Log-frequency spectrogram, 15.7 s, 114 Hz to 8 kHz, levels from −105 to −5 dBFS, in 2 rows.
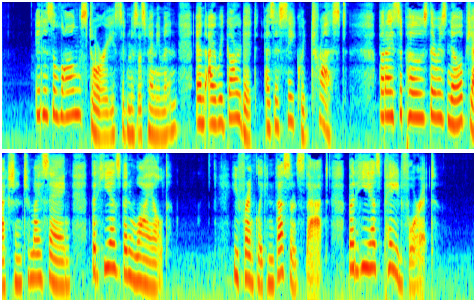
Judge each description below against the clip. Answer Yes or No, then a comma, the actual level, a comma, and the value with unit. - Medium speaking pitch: No, high, 235 Hz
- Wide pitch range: Yes, wide, 7.6 semitones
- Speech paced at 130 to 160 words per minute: Yes, average, 150 wpm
